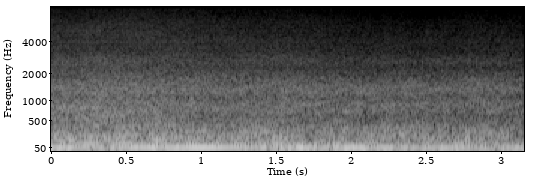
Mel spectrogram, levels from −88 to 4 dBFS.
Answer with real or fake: fake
